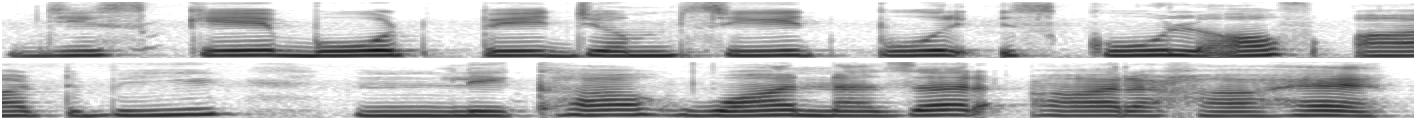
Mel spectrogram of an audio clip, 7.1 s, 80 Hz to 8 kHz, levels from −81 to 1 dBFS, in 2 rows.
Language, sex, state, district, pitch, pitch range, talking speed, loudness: Hindi, female, Jharkhand, Palamu, 235 Hz, 225-245 Hz, 120 wpm, -16 LUFS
